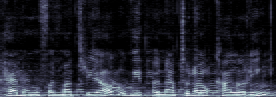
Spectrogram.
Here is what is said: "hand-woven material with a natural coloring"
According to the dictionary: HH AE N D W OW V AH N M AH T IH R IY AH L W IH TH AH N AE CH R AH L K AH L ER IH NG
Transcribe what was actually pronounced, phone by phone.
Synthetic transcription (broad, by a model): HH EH N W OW F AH N M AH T R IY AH L W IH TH AH N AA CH R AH L K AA L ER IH NG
